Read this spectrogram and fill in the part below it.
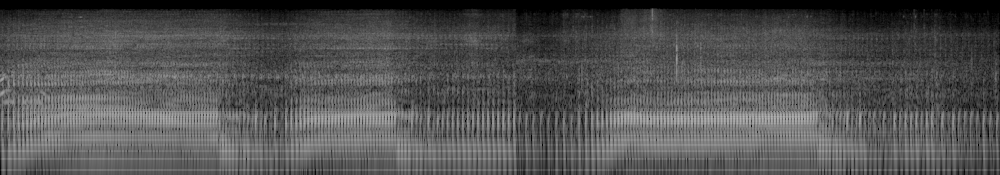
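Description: A motorcycle rides along a rural route in Mangatarem, Pangasinan, its engine droning steadily and swelling and easing with throttle changes, with rattling clatter throughout and no talk over it.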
